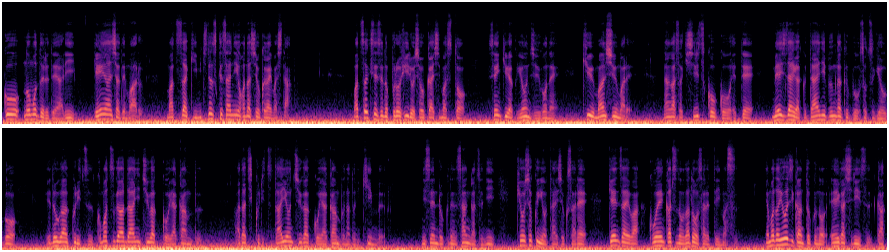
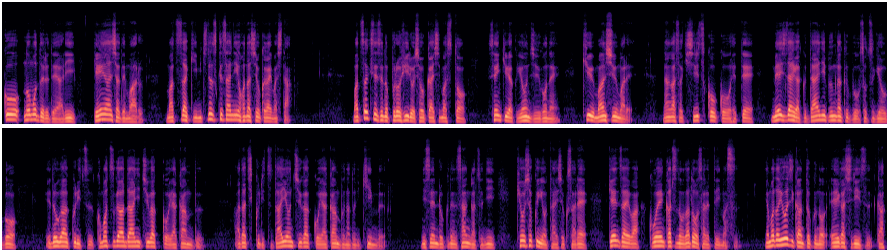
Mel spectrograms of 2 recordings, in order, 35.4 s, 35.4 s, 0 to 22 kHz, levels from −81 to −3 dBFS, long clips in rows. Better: second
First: low rumble; noticeable; throughout; 15 dB below the speech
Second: none

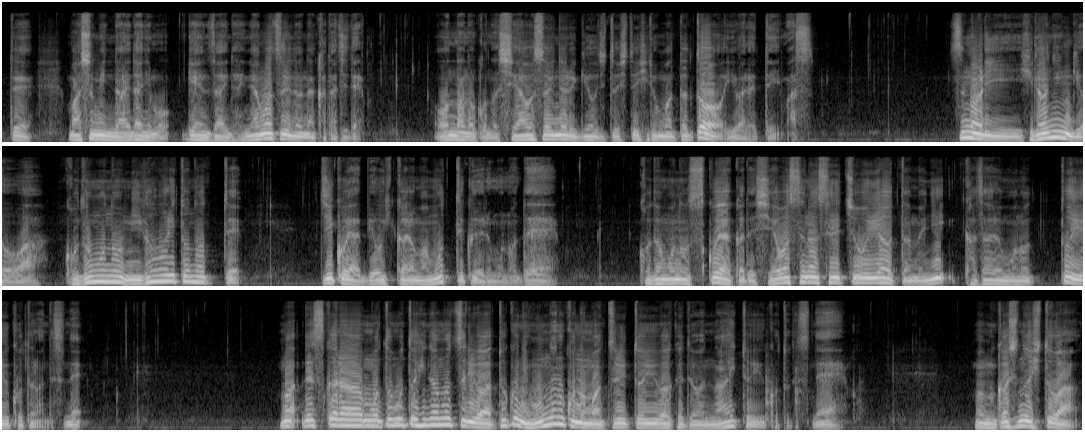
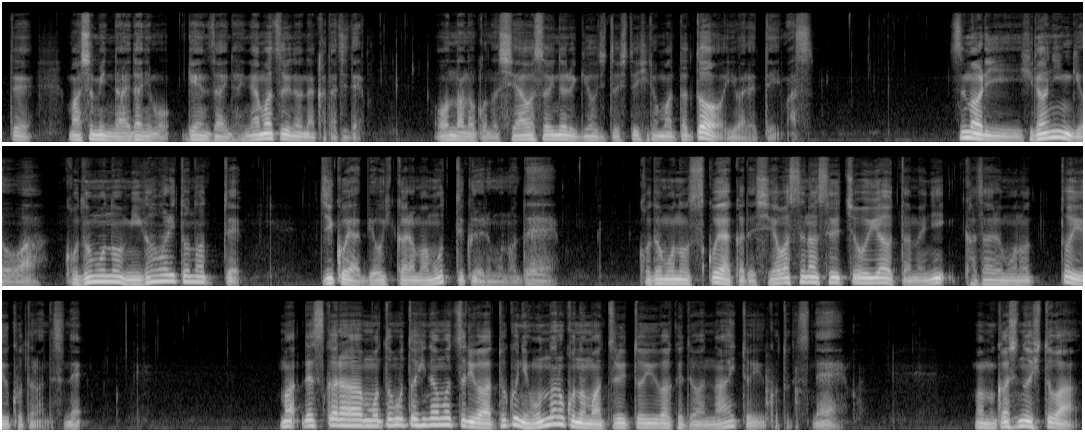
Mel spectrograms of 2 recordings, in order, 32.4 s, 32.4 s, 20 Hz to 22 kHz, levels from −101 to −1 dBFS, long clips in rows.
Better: second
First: distortion; slight; 10 dB below the speech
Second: none

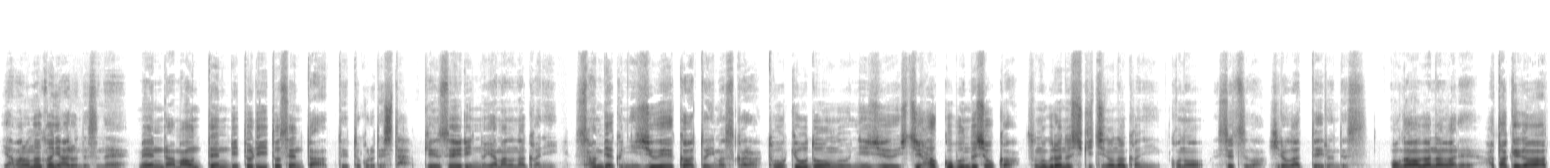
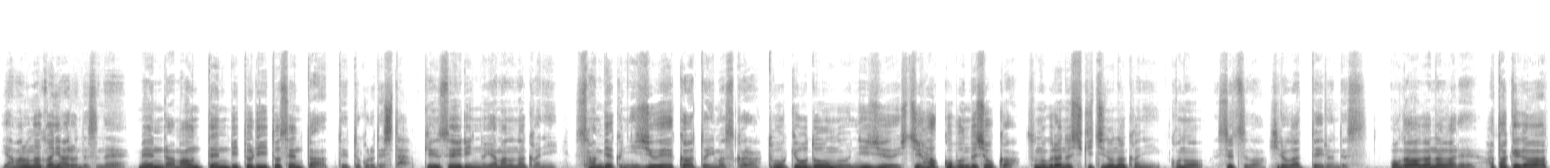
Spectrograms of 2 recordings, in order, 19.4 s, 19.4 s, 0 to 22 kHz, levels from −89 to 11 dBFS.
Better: second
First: thin; somewhat; fading below 300 Hz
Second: none

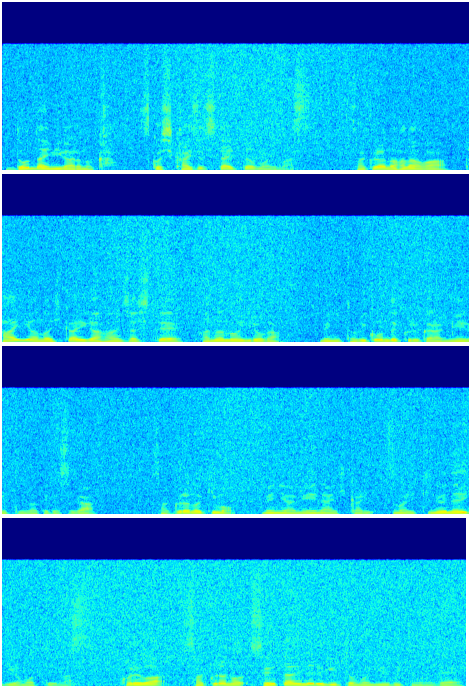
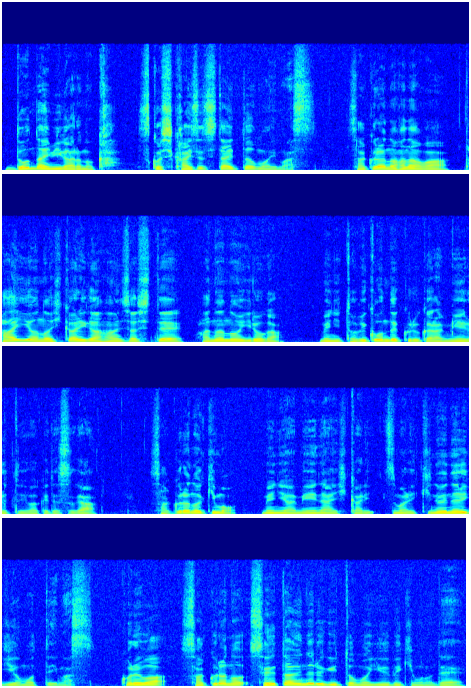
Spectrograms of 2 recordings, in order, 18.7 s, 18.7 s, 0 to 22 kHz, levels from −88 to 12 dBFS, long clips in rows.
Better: second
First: hiss; loud; throughout; 4 dB below the speech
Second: hiss; faint; throughout; 25 dB below the speech

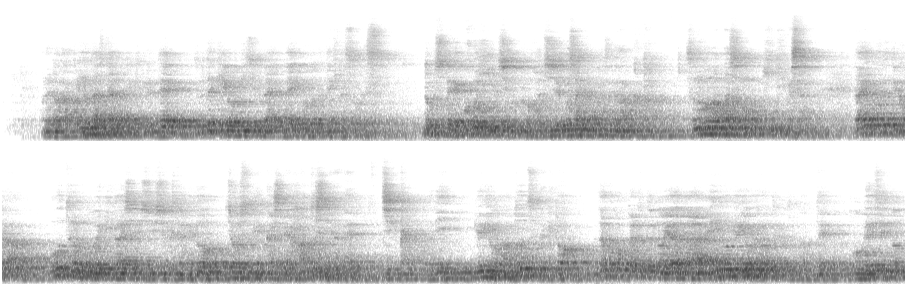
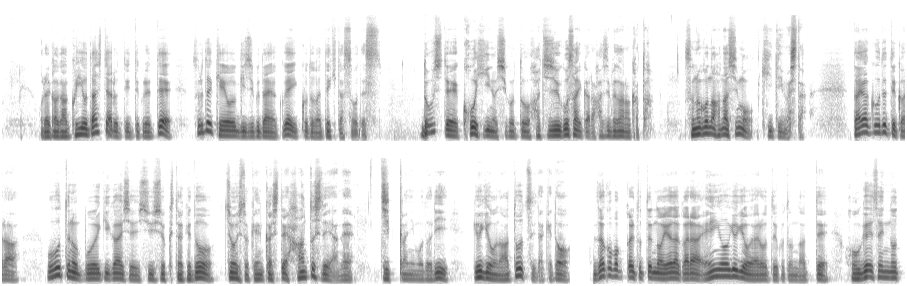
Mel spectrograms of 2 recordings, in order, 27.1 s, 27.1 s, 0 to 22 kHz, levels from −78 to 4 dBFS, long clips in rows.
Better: second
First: room echo; strong; dies away in 3 s // off-mic speech; far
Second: none

